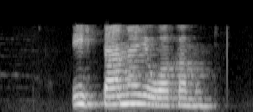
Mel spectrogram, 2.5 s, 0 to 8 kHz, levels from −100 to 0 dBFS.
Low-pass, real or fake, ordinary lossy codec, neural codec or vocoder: 7.2 kHz; real; AAC, 16 kbps; none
